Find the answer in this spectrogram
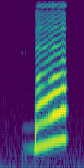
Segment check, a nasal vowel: absent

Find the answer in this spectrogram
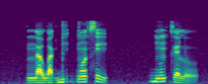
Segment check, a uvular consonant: absent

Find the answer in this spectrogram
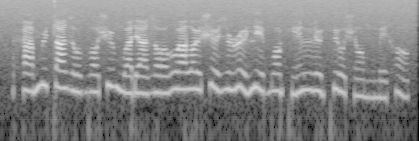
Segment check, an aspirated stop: absent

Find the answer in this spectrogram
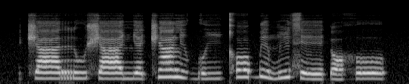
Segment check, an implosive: present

